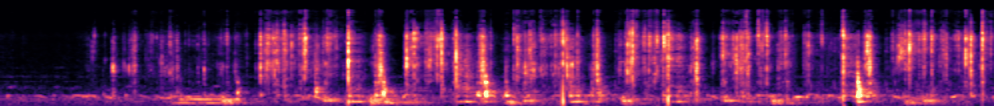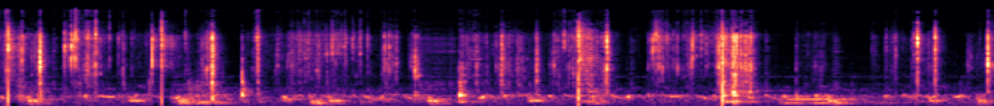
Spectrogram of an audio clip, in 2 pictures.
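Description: A fork scrapes and pokes at crinkling plastic film.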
